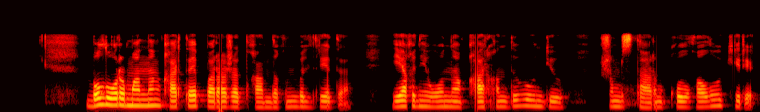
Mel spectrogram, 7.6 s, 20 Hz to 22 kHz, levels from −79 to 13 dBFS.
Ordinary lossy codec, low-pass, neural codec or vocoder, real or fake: none; 7.2 kHz; none; real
